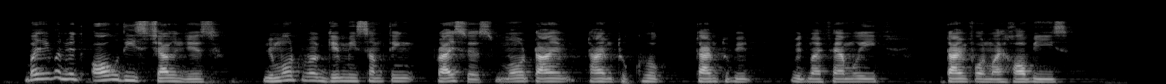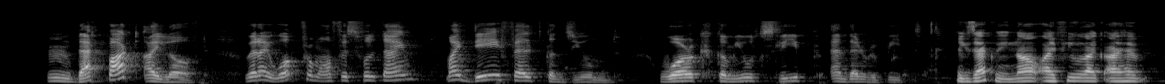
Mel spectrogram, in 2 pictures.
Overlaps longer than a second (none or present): none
